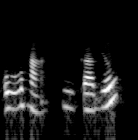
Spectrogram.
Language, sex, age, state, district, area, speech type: Sindhi, female, 18-30, Maharashtra, Thane, urban, conversation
